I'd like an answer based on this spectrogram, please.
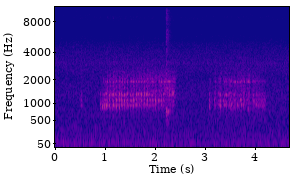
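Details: Phelsuma grandis courting: a rapid, rattling chatter of pulses lasting about a second and a half, broken by a sharp click, then a second shorter, fainter chattering burst.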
